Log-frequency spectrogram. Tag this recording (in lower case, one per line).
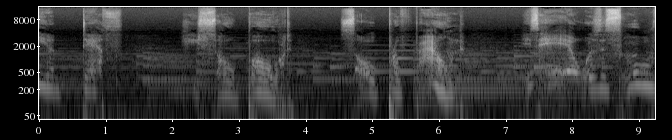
speech
man speaking
music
